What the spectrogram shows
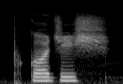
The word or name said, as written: pahkwaachiish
